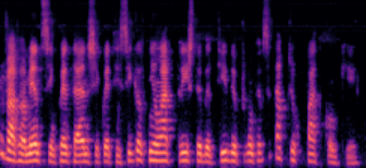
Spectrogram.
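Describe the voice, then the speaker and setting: This man has a fairly high-pitched voice. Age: 70s. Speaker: therapist and professor. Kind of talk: interview. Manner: halting, with frequent fillers.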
